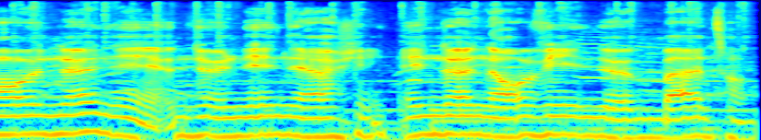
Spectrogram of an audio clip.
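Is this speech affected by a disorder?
Yes: ALS (maladie de Charcot); uses wheelchair.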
